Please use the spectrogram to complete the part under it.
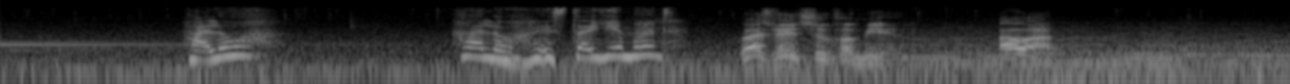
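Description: A woman speaks briefly.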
